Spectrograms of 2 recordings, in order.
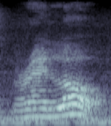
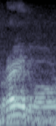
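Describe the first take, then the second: First: The stress is on the last syllable. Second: The stress is on the first syllable. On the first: The speaker calls it right. "The stress is on the O where it's supposed to be" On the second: The speaker calls it wrong. "We don't say"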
